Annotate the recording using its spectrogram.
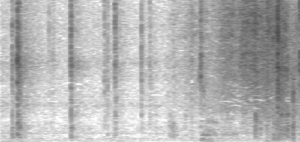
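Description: Several sharp clicks from a handheld multimeter's rotary range switch being turned through its detents to the DC range, followed near the end by rustling handling noise as the hand moves the leads and meter.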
